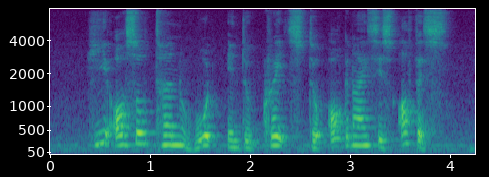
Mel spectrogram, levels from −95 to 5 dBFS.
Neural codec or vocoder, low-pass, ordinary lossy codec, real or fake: none; none; none; real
